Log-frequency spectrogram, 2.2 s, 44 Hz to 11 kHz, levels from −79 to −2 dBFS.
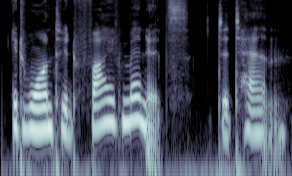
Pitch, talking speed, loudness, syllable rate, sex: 195 Hz, 165 wpm, -19 LUFS, 4.9 syllables/s, female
